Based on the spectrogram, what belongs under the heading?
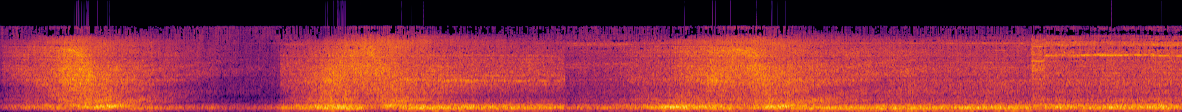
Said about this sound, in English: First flight in the jet, but at this moment, even more important, it will be the pilot's first landing on a carrier deck. As I sit here in my chair in the theater, I have an immediate sensation of flight.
